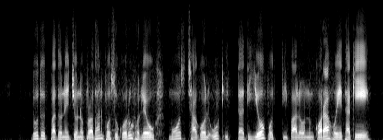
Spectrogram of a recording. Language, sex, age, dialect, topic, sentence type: Bengali, male, 18-24, Standard Colloquial, agriculture, statement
